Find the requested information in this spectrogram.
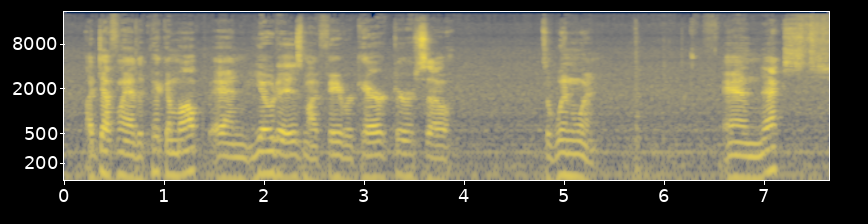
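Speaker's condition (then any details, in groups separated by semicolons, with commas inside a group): No condition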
